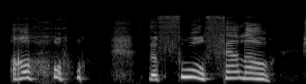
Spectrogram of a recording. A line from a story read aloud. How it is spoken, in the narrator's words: cried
